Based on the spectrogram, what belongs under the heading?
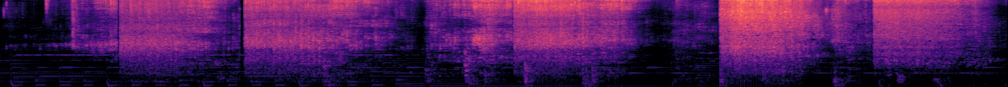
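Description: Onions, tomatoes, red chillies and whole spices sizzling as they roast in a frying pan, heard in several short stretches that start and stop abruptly. Faint background music runs underneath.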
